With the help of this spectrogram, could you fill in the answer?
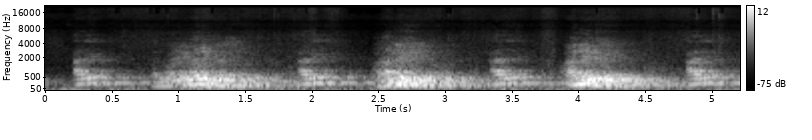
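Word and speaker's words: أَلِف: জায়গায় হবে না, হালকায় বাতাস বাইর হবে আর ওটা উচ্চারণ হবে। আলিফ আলিফ আলিফ আলিফ আলিফ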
